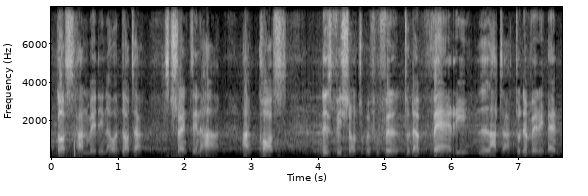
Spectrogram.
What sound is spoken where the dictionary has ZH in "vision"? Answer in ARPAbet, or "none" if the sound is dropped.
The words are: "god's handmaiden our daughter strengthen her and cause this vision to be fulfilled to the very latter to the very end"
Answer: SH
